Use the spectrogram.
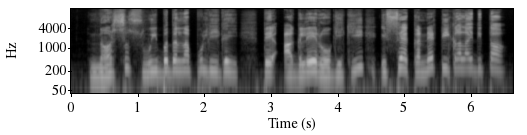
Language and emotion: Dogri, disgusted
